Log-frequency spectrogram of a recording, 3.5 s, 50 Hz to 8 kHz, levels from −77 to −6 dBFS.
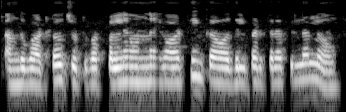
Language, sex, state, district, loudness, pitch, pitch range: Telugu, female, Telangana, Nalgonda, -16 LUFS, 190 Hz, 185-200 Hz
